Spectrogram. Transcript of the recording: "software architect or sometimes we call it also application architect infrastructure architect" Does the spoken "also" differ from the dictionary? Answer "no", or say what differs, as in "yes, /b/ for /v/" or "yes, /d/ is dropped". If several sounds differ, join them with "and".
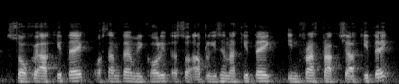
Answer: yes, /l/ is dropped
